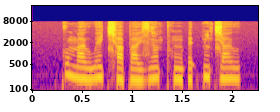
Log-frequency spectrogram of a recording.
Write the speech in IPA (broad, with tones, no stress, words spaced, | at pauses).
ko˦˨ma˨ʊ̯ wɛ˦t͡ɕʰä˨pa˨ɪ̯zã˦ pʰũ˨ʔɛ˦ʔ pĩ˦˨t͡ɕa˦ʊ̯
